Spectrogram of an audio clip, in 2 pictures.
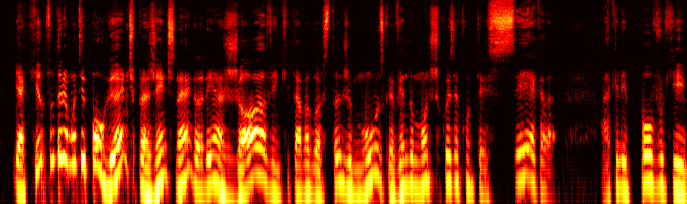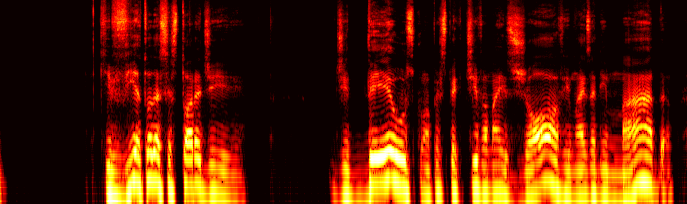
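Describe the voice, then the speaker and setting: The delivery is fairly quick with lively intonation and a dark, mellow tone. The sound is dry and close with no echo, and somewhat breathy. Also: man, fairly high pitch for a man. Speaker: YouTuber. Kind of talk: storytelling monologue. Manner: casual, slangy.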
